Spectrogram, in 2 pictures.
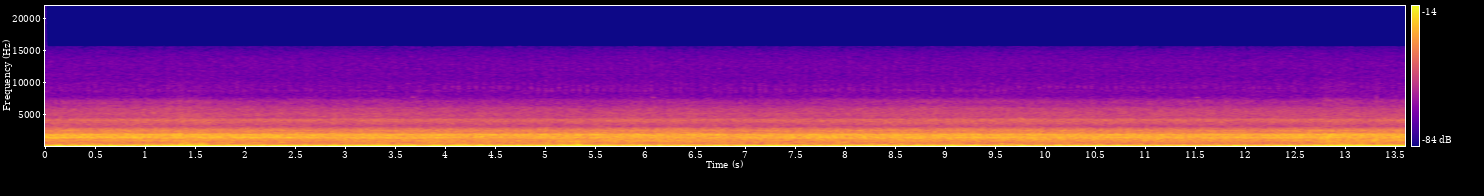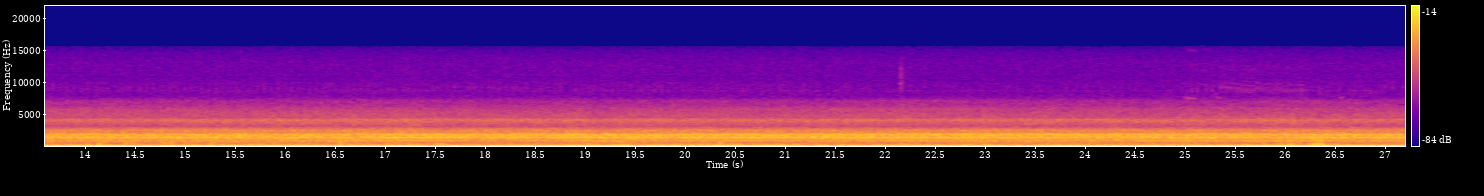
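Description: Passenger train running along the track at speed: a steady rumble of wheels on rails that stays even throughout.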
